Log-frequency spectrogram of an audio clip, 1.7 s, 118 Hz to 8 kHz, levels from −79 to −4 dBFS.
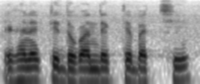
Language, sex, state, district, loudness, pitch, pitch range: Bengali, male, West Bengal, Alipurduar, -15 LUFS, 130 Hz, 125-135 Hz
